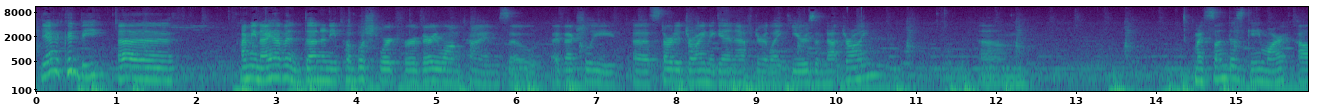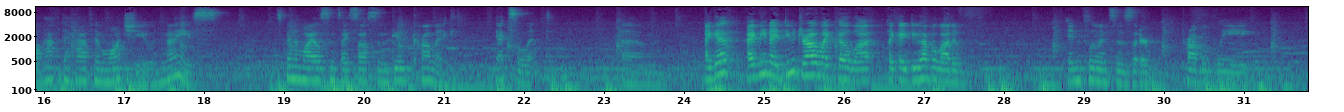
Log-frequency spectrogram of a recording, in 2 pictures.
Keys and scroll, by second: 0.0-5.1 typing, 14.1-16.4 typing.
